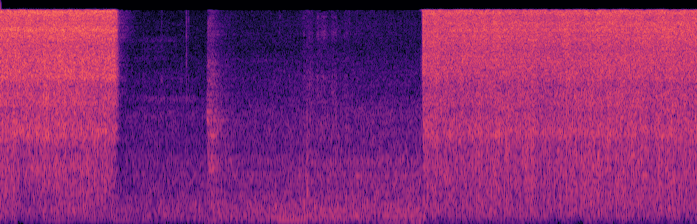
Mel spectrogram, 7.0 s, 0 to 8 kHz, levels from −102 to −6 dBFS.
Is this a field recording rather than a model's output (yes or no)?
yes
